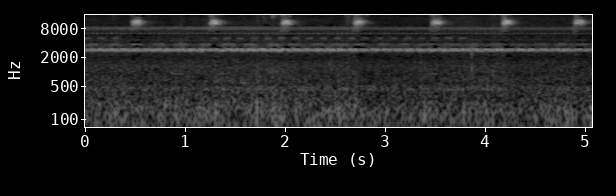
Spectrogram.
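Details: Steady high whining drone of grass insects near a campfire, with a crisp chirp recurring roughly every 0.7 seconds, seven in all.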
